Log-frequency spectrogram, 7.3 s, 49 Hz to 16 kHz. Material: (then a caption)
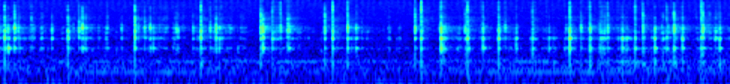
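Cardboard. An empty, hollow brown cardboard paper towel tube about 25 cm long is held up by hand and scratched and tapped with long acrylic nails near an untouched microphone. The result is a quiet, steady run of quick, dry taps and scratchy patters with a hollow, resonant ring centered around 1.1 kHz, plus bright clicks. Each hit dies away almost instantly.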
